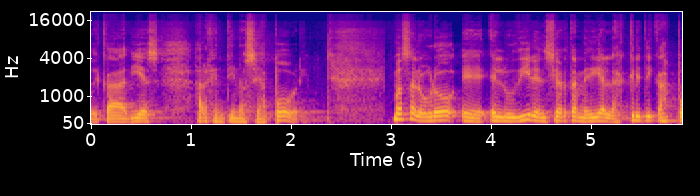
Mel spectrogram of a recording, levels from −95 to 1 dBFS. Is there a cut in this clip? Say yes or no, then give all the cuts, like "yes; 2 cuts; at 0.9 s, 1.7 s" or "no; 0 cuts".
yes; 1 cut; at 2.9 s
